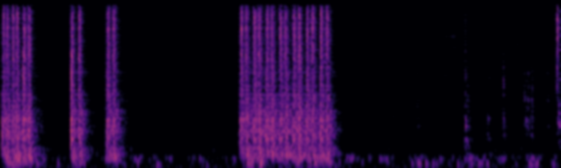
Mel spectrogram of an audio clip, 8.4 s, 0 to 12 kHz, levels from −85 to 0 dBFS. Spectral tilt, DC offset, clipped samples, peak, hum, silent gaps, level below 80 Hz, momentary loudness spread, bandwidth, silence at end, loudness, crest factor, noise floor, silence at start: -1.5 dB/octave; under 0.1%; under 0.1%; -14 dBFS; none; none; -64 dBFS; 9 LU; 11.5 kHz; 0 s; -37 LUFS; 30 dB; -76 dBFS; 0 s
